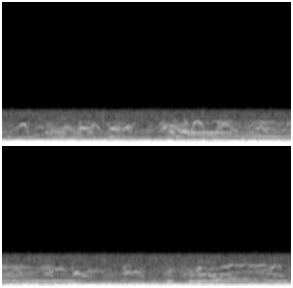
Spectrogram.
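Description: Coyotes howling and yipping in answer to a predator call. Long wavering howls fall away at the end, one about two and a half seconds in and another near the end, over a chorus of short high yips and a steady low rumble.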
